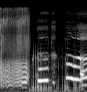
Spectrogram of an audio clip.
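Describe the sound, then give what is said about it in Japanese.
A fairly loud fart on a train: a raspy, sputtering burst followed by a few squeaky, higher-pitched bursts with short breaks between them, with no talking. “でも今緩めたらおならがまた。”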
